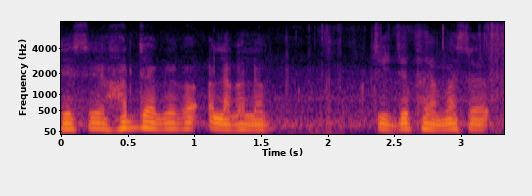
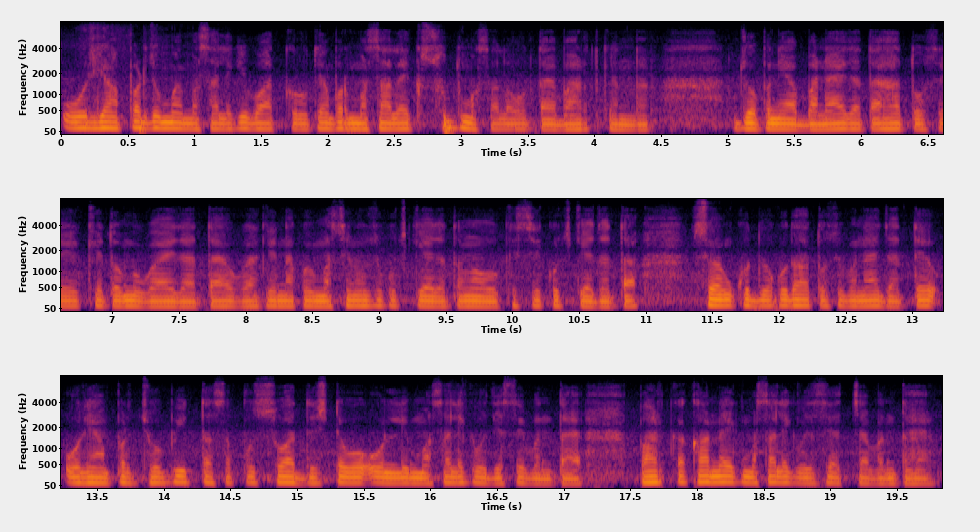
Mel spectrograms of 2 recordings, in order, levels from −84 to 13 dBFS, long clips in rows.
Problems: none marked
